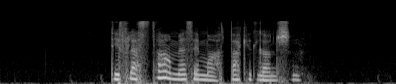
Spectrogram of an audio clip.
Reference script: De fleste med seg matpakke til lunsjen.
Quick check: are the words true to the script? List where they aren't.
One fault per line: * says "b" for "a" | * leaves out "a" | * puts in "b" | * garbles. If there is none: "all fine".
* puts in "har"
